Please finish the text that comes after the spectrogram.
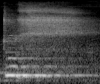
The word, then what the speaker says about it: tous: S'ils avaient une voiture, ils seraient tous à l'heure. Très bien. Avec un S prononcé, madame.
